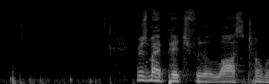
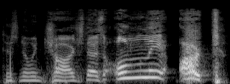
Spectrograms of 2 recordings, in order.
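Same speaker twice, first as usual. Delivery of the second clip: building to a high, loud theatrical cry; mock-grand proclamation; 5 semitones higher, 15 dB louder than usual. Podcaster rejecting any leader in charge, mock-grand shout. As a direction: proclaim it with hammed-up artistic fervour.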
